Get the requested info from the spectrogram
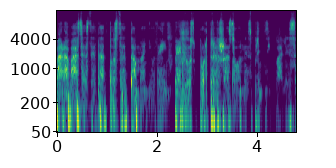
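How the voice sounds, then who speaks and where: A woman whispering at a fairly slow pace. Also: dry, close sound with no echo. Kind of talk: whispered ASMR book reading. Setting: indoors, bedroom. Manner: whispered, soft-spoken, slow.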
